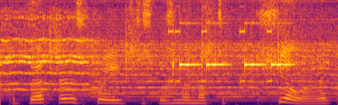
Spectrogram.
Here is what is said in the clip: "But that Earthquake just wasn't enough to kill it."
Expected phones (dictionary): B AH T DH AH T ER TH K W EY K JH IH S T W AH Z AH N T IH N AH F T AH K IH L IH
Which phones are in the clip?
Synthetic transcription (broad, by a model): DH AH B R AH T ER S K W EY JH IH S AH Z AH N IH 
